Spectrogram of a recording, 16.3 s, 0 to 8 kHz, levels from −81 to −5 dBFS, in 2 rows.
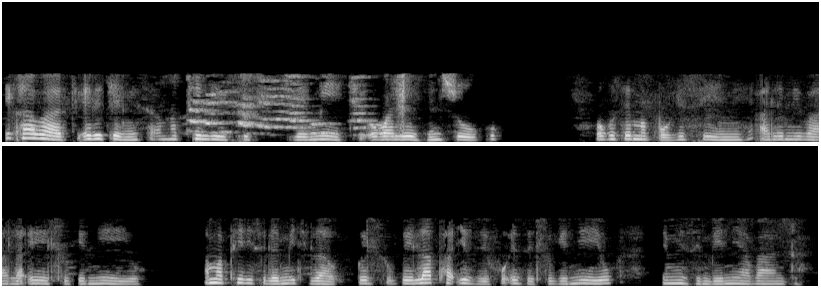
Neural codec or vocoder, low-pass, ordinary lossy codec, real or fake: none; 7.2 kHz; AAC, 16 kbps; real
